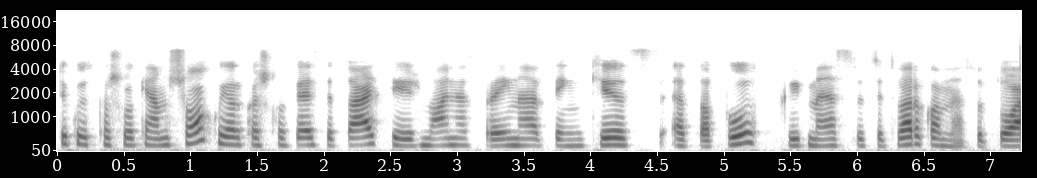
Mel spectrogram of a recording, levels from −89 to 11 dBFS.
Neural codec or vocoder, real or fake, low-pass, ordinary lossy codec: codec, 24 kHz, 1.2 kbps, DualCodec; fake; 7.2 kHz; MP3, 48 kbps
